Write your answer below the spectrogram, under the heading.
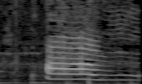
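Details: A cat from a funny pet compilation lets out a single sudden meow, a clear tone starting sharply and gliding slowly lower over about a second.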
